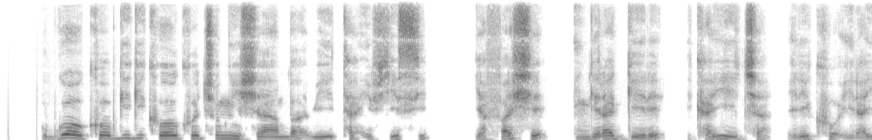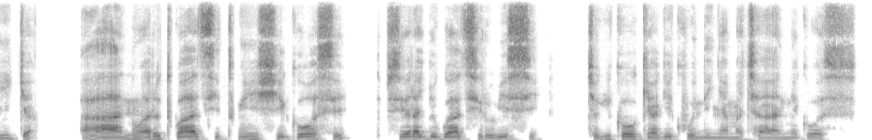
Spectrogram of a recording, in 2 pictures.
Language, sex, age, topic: Rundi, male, 18-24, agriculture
